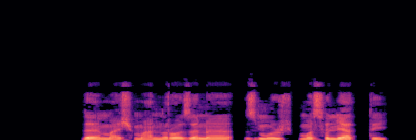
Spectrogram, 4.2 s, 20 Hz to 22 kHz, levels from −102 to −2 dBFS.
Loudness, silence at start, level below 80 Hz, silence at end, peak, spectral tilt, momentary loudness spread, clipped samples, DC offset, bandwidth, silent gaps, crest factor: -28 LUFS; 0.8 s; -70 dBFS; 0.3 s; -10 dBFS; -5 dB/octave; 9 LU; under 0.1%; under 0.1%; 9.4 kHz; 2.33-2.42 s, 2.92-2.98 s, 3.57-3.68 s; 18 dB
